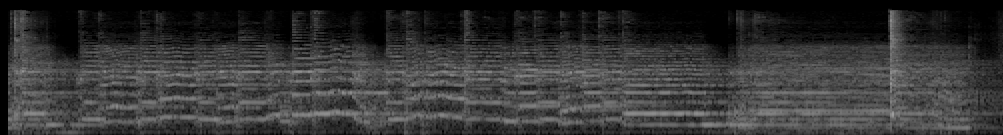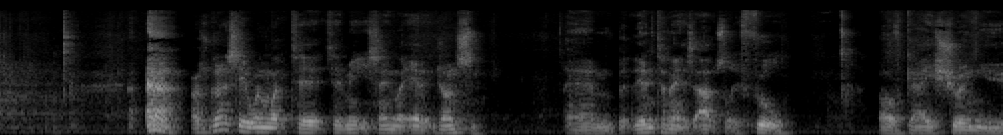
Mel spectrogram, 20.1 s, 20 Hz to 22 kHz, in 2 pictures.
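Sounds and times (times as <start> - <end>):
electric guitar lead lick: 0.1 - 10.8.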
